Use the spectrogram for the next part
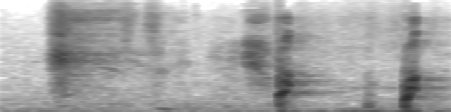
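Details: Vocal tics in an adult man with Tourette's syndrome, in a dramatized film scene during a job interview to become a teacher.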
